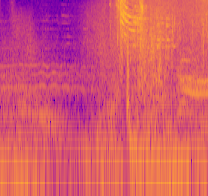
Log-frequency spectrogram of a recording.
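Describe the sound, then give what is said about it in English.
A fighting video game effect of Scorpion's fiery hot chain blade landing on Sub-Zero's head: a sizzling rush breaks into a sharp, bright shattering crash partway through, then a dense noisy burst. “And Scorpion's fiery chain blade is stuck in Sub-Zero still while he's flipping over him. Oh, so is he cut in half? And that hot chain is going to land on Sub-Zero's head. Let's hear that.”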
